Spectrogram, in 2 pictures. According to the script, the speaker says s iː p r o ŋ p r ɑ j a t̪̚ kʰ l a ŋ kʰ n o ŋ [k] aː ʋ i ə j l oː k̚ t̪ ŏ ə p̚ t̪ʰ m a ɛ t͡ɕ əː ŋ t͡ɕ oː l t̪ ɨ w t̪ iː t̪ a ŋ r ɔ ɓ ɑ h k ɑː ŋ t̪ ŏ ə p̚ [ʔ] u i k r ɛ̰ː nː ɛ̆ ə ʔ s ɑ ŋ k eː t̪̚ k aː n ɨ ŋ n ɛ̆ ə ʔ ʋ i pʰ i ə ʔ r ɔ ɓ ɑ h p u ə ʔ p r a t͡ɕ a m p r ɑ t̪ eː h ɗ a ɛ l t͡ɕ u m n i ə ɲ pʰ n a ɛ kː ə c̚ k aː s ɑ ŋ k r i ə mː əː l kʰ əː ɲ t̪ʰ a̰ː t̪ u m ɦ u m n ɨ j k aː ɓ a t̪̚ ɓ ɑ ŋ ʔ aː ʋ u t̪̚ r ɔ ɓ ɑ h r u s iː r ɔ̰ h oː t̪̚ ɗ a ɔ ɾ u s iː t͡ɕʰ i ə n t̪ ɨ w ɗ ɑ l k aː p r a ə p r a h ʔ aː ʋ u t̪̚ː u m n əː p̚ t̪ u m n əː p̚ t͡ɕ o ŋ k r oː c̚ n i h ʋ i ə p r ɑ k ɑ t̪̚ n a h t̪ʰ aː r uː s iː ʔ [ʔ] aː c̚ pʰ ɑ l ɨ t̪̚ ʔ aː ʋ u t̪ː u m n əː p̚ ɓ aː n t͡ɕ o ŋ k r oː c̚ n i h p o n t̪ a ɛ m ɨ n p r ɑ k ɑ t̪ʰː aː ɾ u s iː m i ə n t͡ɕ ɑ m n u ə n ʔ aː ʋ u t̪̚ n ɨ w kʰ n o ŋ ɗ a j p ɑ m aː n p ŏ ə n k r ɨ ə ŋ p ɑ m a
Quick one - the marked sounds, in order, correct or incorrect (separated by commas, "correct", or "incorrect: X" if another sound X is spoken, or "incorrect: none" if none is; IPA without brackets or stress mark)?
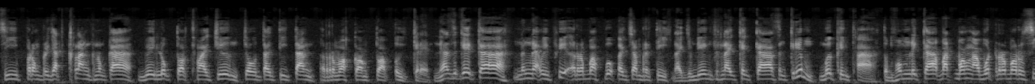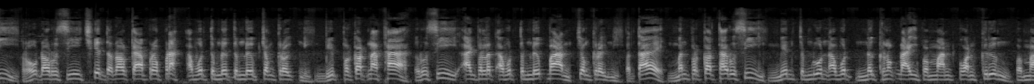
correct, correct, correct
